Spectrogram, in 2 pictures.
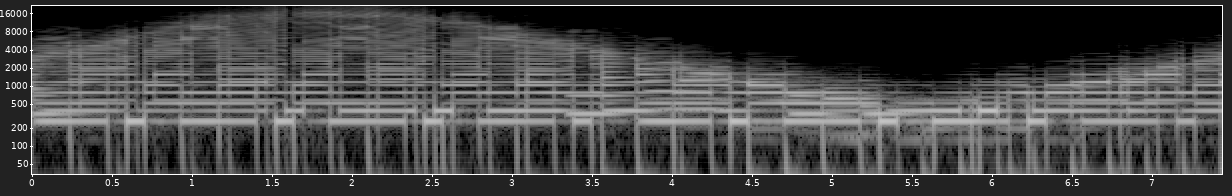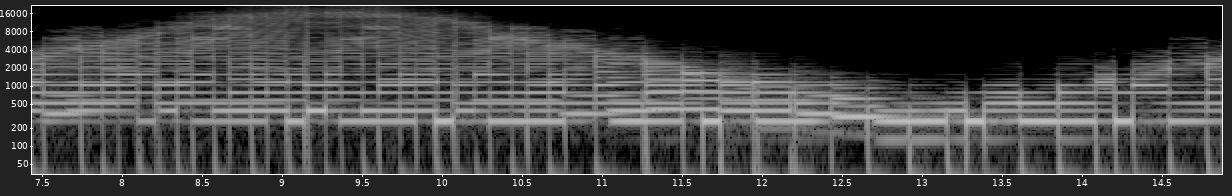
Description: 01 seq pad B1.wav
